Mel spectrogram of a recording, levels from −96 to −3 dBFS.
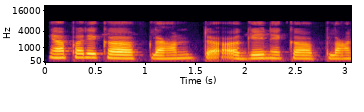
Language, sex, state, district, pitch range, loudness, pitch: Hindi, female, Maharashtra, Mumbai Suburban, 200-235 Hz, -18 LUFS, 210 Hz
